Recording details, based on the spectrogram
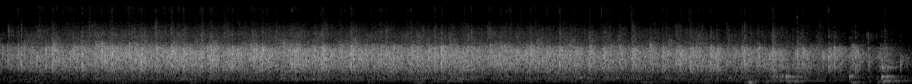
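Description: An audience applauds steadily to welcome speaker Larry Decker at a Secular Coalition of America event, a dense, sustained clapping from a full room that holds for about nine seconds before starting to fade.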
